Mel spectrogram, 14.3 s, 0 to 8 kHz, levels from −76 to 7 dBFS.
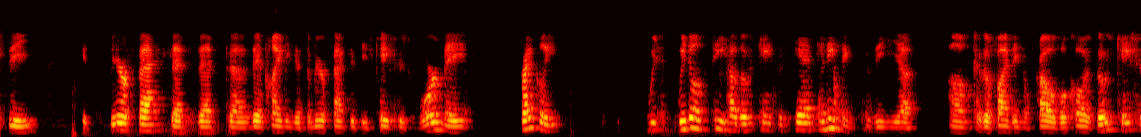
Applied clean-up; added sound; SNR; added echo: neural mask model DeepFilterNet 3.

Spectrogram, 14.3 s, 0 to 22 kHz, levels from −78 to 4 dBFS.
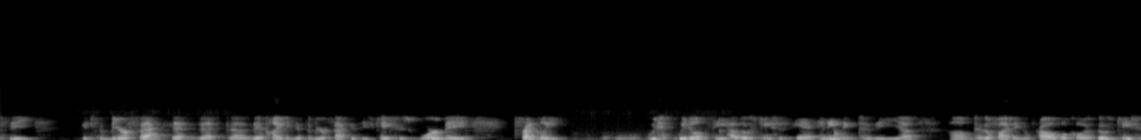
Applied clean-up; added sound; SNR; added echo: neural separator model SepFormer DNS4.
